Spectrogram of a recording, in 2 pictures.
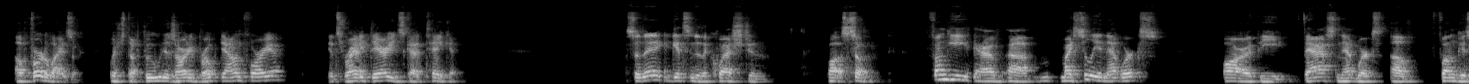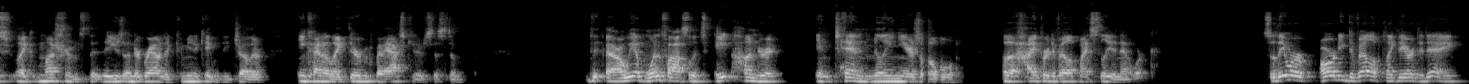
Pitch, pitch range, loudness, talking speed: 140 Hz, 130-170 Hz, -19 LUFS, 170 wpm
